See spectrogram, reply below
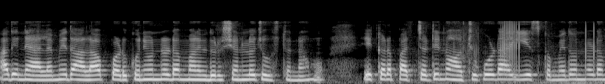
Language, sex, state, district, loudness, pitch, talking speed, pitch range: Telugu, female, Andhra Pradesh, Krishna, -13 LUFS, 225 Hz, 180 wpm, 215-230 Hz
